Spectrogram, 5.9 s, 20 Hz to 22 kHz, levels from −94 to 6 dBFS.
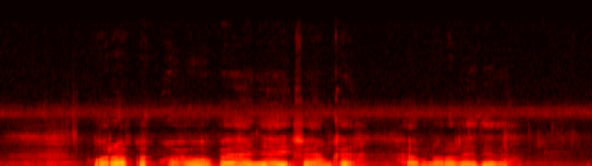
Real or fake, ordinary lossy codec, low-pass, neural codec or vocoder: fake; none; 19.8 kHz; vocoder, 44.1 kHz, 128 mel bands every 256 samples, BigVGAN v2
